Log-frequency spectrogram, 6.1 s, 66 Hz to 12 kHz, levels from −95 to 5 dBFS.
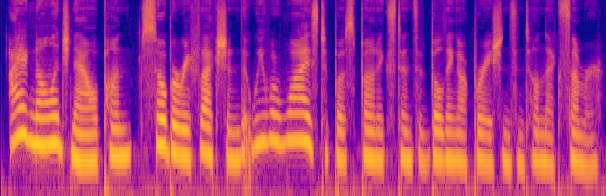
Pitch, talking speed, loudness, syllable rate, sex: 210 Hz, 180 wpm, -17 LUFS, 6.4 syllables/s, female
